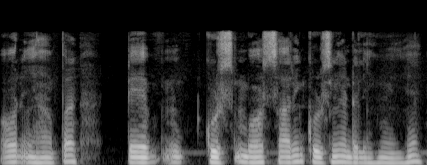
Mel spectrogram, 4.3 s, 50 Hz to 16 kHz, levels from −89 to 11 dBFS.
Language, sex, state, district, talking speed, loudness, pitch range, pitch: Hindi, male, Uttar Pradesh, Lalitpur, 140 wpm, -18 LUFS, 110-125 Hz, 120 Hz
